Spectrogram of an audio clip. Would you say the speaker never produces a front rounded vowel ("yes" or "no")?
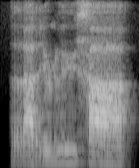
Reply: no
